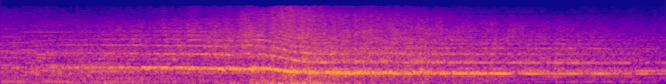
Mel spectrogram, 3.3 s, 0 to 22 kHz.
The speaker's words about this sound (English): Was an F1 car, if you hadn't guessed.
